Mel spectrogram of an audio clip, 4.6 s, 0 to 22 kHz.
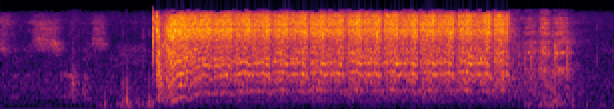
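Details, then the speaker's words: Case lawn tractor with a 20 hp Onan engine, long dry, primed with gas down the carburetor: cranks, catches with a loud ragged run under three seconds, then dies. Owner suspects a weak fuel pump or a carburetor needing cleaning. "But we got gas up to the fuel pump, it looks like, because it tried to run there for a minute. I know, I wonder why it quit."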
